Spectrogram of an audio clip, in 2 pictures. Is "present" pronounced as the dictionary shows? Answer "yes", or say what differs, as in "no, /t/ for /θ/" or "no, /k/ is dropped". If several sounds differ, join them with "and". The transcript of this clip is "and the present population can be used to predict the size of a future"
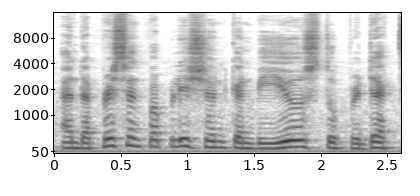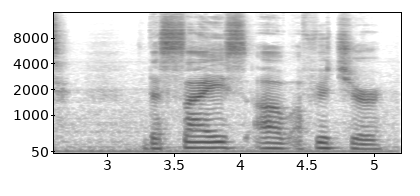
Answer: no, /s/ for /z/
